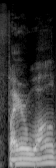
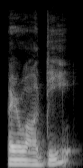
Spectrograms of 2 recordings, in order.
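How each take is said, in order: First: The name ends in an -ed sound. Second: The final D is spelled out as a letter. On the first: "or Firewalled" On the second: "I don't know how to pronounce it"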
